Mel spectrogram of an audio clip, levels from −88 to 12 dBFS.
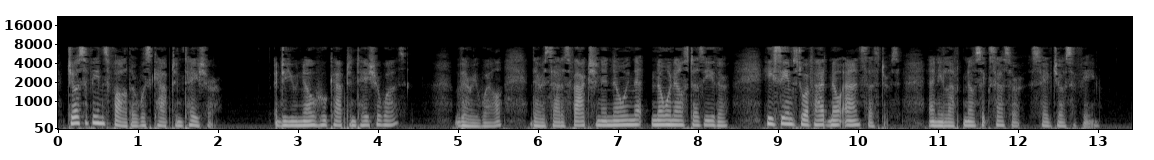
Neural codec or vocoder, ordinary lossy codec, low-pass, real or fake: none; MP3, 32 kbps; 7.2 kHz; real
